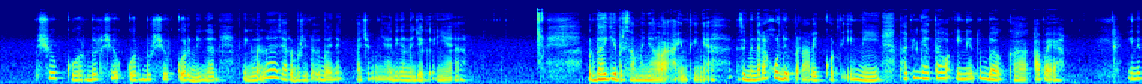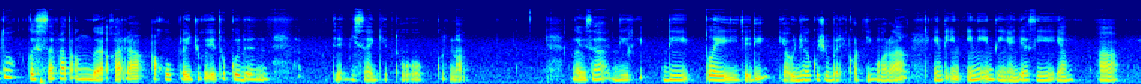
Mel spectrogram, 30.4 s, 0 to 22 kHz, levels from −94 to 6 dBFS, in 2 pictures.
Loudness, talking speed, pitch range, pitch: -30 LUFS, 130 wpm, 200-255 Hz, 225 Hz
